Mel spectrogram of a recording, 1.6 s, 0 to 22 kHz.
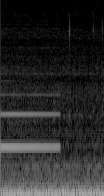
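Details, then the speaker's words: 2008 Dodge Grand Caravan 3.8 L, about 240,000 miles, after replacing flattened motor mounts that used to rattle the steering wheel: steady low, even idle pulse, no shake or rattle; super smooth normal idle. "I can feel it's nice and smooth pretty amazing actually like before it could actually like rattle a steering wheel and everything else like now it's like super smooth"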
